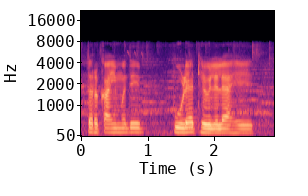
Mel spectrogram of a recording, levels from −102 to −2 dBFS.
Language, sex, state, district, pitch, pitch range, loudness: Marathi, male, Maharashtra, Washim, 135 Hz, 130-140 Hz, -18 LUFS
